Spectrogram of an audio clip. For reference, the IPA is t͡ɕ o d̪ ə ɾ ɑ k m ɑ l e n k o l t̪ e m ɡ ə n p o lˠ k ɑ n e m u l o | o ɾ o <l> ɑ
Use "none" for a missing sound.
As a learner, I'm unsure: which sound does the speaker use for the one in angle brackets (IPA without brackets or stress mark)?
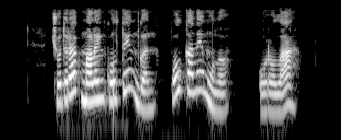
l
